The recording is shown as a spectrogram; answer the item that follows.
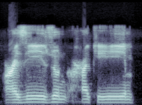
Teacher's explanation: En sonunda da meddi arı tecviti var. Bir elif uzatarak duruyoruz.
